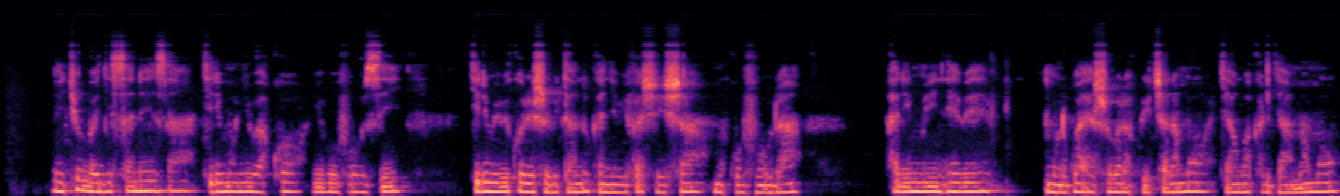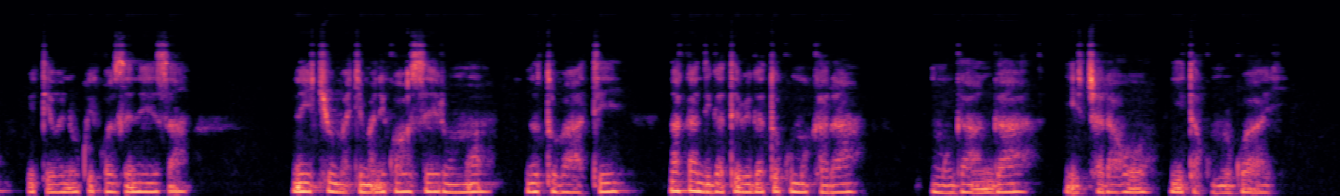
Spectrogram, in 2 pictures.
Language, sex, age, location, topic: Kinyarwanda, female, 36-49, Kigali, health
